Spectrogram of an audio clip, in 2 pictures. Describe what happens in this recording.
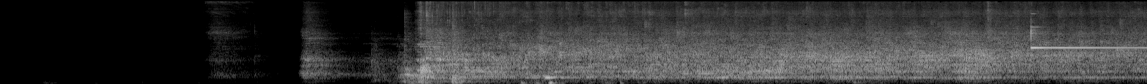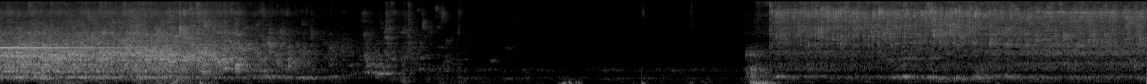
taking a deep breath,flushing the toilet while getting a notification from a phone,running the water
